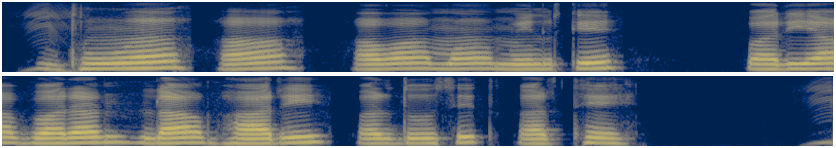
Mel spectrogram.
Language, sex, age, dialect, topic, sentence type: Chhattisgarhi, female, 60-100, Eastern, agriculture, statement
